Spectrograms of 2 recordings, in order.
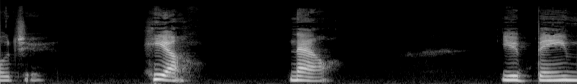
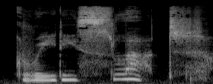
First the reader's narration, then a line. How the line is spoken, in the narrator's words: I hissed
